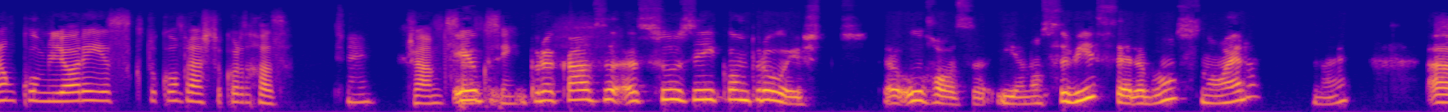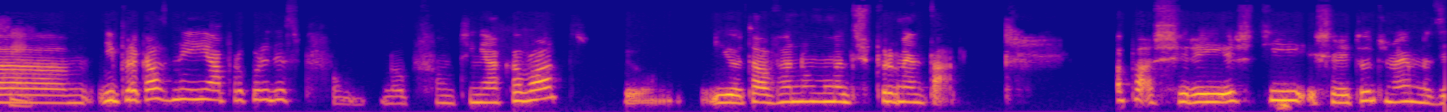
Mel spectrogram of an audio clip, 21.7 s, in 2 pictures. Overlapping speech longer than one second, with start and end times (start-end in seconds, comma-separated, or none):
none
